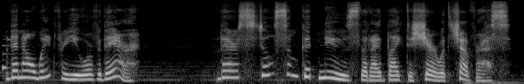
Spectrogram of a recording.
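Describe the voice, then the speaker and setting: High-voiced, frank young woman. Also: big pitch swings, moderate pace, soft background music. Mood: curious. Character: self-assured young woman, frank and pointed. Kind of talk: anime-style video game voice acting.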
